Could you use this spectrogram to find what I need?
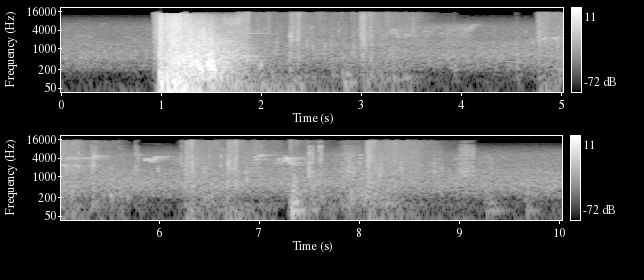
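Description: Footsteps scrape and thud on a wooden roof.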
